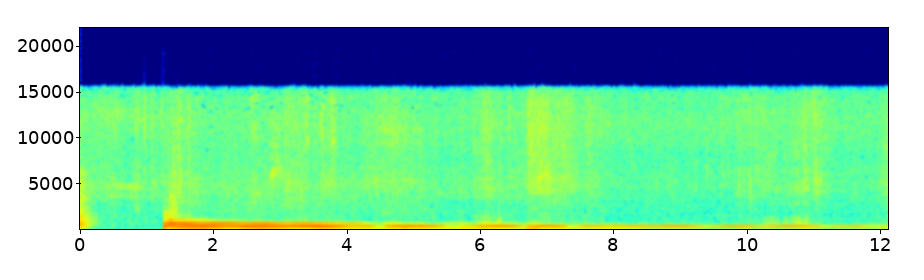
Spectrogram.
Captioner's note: the sound of the bell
